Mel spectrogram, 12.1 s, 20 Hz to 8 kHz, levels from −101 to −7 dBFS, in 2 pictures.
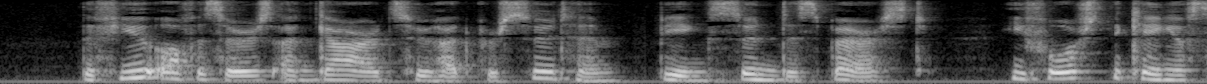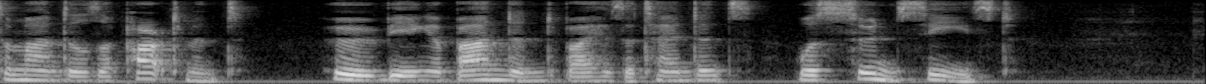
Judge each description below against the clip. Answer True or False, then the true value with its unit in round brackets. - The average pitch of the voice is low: False (165 Hz)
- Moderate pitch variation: True (3.3 semitones)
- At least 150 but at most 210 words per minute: False (140 wpm)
